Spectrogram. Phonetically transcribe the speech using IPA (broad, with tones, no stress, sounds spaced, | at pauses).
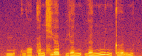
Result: m u˥˩ k w ɔ˧˥ k a˧ n ɕ j ɛ˥ p j ɛ˧˥ n p ɥ ɛ˧˥ n m i˥˩ ŋ t̪ ə̰˨˩˦ n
